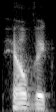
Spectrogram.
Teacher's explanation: Pelvic has 2 syllables and the stress is at the first one. The first syllable is pel, a.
